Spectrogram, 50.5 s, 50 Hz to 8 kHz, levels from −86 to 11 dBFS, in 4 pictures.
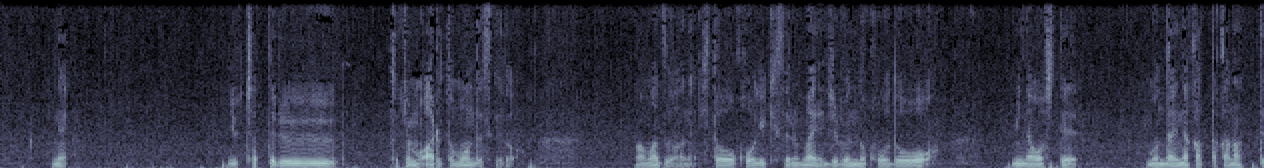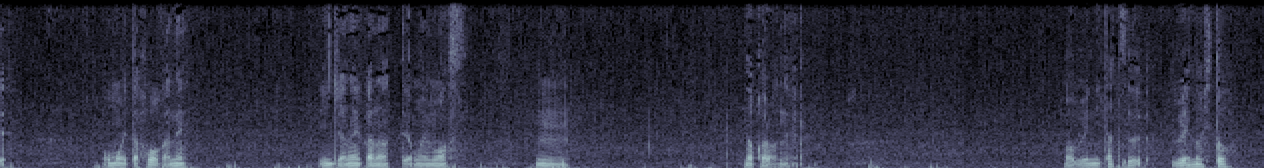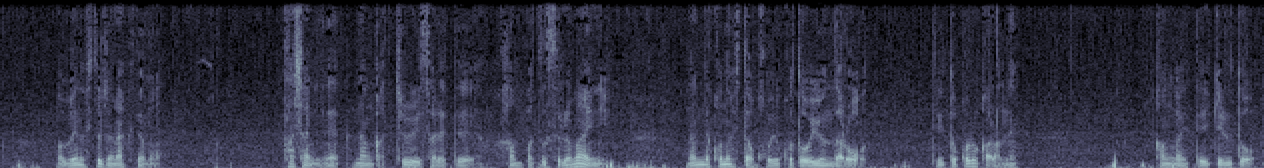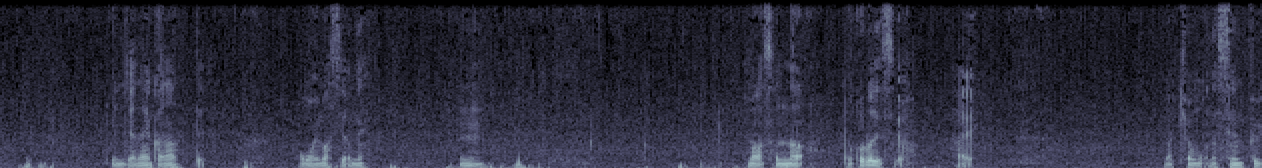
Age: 20-39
